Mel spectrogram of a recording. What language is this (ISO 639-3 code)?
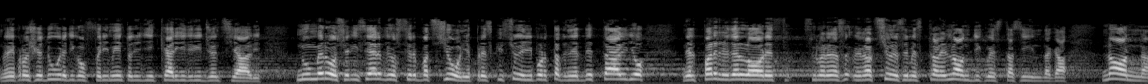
ita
